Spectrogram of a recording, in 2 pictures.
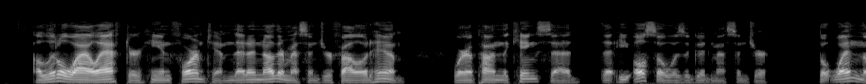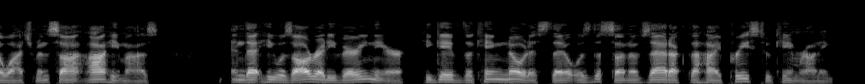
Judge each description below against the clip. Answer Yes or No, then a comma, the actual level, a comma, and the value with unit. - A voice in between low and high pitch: No, low, 100 Hz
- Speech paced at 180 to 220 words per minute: Yes, average, 185 wpm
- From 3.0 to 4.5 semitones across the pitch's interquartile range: Yes, average, 3.4 semitones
